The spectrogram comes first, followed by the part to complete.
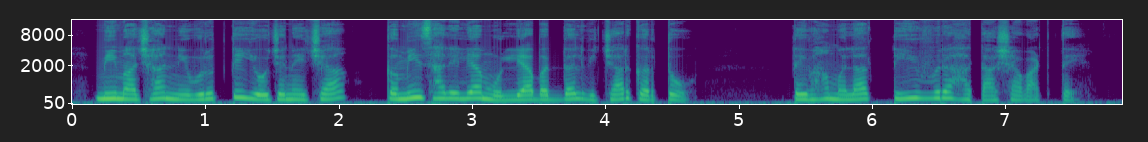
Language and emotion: Marathi, sad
